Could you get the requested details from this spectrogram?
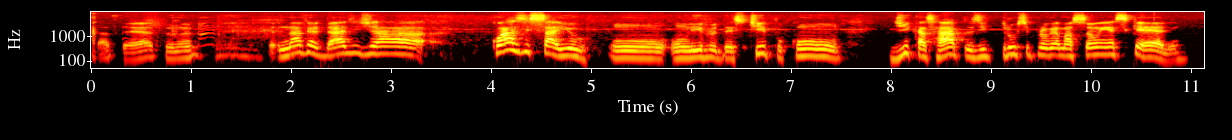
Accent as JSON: {"language": "Portuguese", "region": "São Paulo", "country": "Brazil", "tie": "born or raised there", "said": "eu nasci aqui na, na Zona Leste, Vila Carrão. Nasci, inclusive, num, num hospital que ficava a duas quadras da casa onde eu, onde eu sempre morei"}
